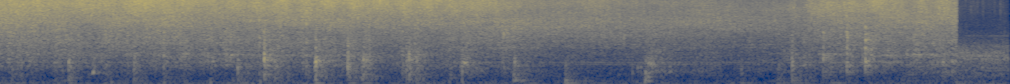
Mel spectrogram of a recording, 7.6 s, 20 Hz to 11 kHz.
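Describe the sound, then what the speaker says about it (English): Fifty grams of butter sizzles in a medium-hot pan, a dense, steady frying hiss with scattered crackles and pops throughout. "So a nice medium hot pan. We're going to add 50 grams of butter"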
